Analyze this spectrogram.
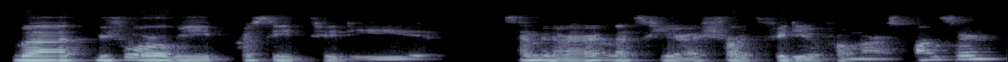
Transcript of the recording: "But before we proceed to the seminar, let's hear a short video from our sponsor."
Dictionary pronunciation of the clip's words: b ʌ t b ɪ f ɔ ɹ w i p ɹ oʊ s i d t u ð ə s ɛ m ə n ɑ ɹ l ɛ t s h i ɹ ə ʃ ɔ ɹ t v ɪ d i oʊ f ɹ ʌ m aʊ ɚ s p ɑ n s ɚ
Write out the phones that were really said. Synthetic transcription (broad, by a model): b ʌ t b ɪ f ɔ ɹ w i p ɹ oʊ s i d t u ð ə s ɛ m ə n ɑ ɹ l ɛ t s h i ɹ ə ʃ ɔ ɹ t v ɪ d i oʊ f ɹ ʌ m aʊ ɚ s p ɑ n s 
